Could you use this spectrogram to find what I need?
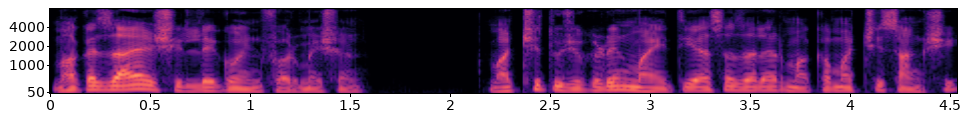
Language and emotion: Goan Konkani, neutral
